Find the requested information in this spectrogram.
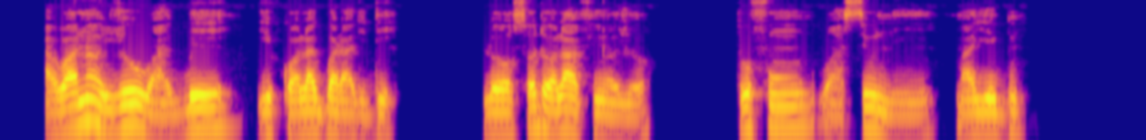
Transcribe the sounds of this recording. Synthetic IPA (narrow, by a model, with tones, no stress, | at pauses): a˨wa˨˧˦nãː˦˨joː˦˨wa˨ɡ͡be˦ | i˧kɔ˧ɔ˧la˦ɡ͡ba˦ɾa˧di˧de˧ | lɔ˧sɔ˨˦dɔ˦˧la˦˨fĩ˨˦ɔ˨jɔ˨˦ | to˦fũ˦wa˨si˨˦o˦˨nĩ˨˦mãː˦je˦ɡũ˦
